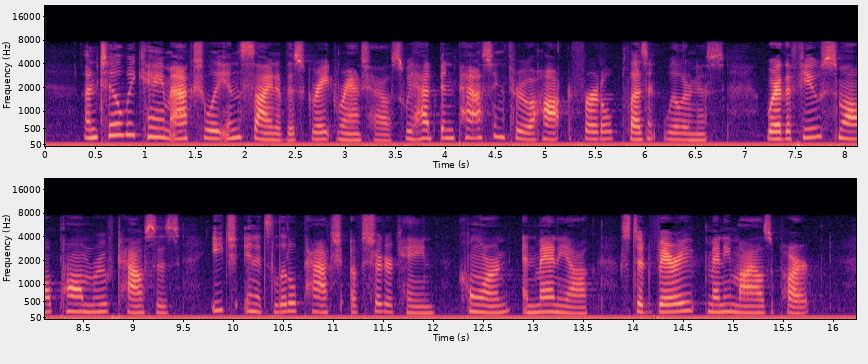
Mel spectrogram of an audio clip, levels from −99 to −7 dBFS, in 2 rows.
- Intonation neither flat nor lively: Yes, average, 3.1 semitones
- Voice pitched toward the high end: Yes, high, 205 Hz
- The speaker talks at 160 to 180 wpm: Yes, average, 165 wpm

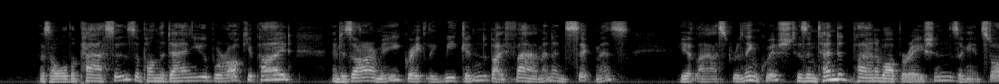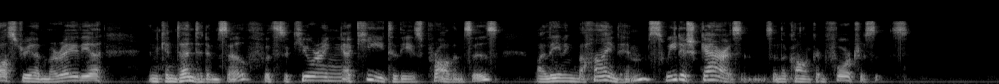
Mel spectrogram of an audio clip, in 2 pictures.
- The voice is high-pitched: No, medium, 140 Hz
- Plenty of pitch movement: Yes, wide, 6.1 semitones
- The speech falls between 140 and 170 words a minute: Yes, average, 155 wpm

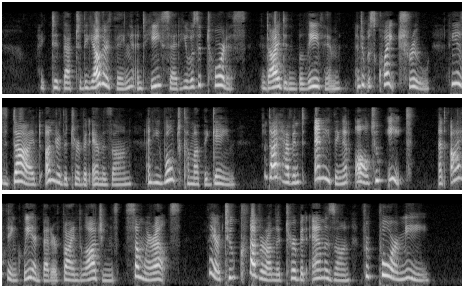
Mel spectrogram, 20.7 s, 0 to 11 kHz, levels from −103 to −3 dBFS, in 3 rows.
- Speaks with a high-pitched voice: Yes, very high, 250 Hz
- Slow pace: No, average, 195 wpm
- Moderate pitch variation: No, wide, 6.5 semitones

